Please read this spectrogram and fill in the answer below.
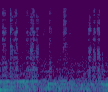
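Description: Faint handwriting: a pen scratching out several short strokes as words are written.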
